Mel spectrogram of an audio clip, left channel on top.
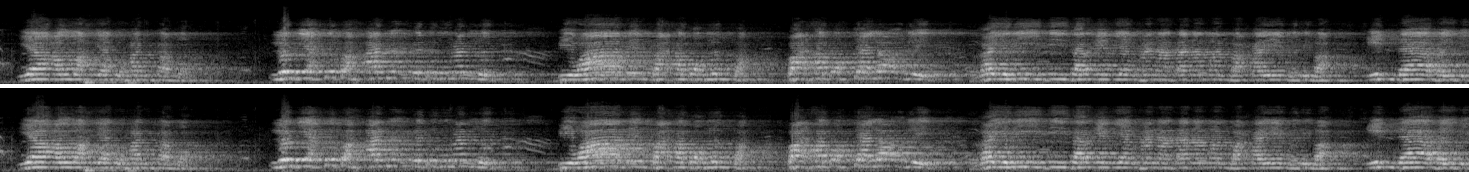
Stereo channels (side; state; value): both; normal; correlation 0.62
